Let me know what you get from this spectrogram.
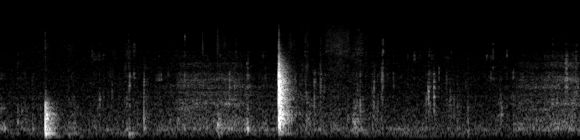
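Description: A person chewing a mouthful of canned Kaiserschmarrn, soft cake-like pancake chunks with raisins in apple sauce. There are two sharp clicks, a small one about half a second in and a louder one nearly three seconds in.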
